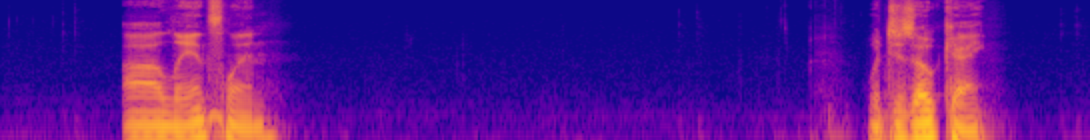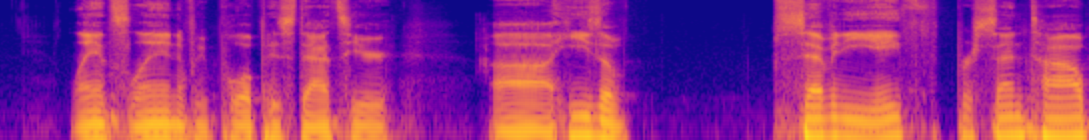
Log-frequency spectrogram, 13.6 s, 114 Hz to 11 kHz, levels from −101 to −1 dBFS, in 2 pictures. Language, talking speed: English, 90 wpm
